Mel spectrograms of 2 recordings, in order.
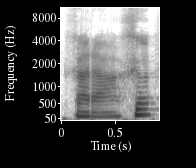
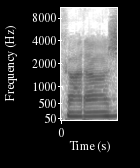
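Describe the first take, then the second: First: The last G is a harsh Dutch throat sound. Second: The last G is a soft French zh sound. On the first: The speaker calls it wrong. "if it would be Dutch, we would say garage" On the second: The speaker calls it right. "we pronounce that last G as a French G"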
